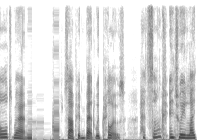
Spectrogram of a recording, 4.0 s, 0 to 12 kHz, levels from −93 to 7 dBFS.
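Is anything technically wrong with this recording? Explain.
Yes. From 0.48 to 1.18 s the speech turns into a rigid, metallic buzz near 94 Hz that only loosely follows the words. This is robotic sound from repeated short buffers, likely from audio arriving too seldom, so a chunk of about 10.7 ms loops throughout while the real speech is skipped.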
